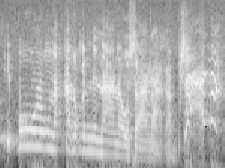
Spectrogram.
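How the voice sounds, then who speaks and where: A sharp, swooping voice of a cheeky male prankster acted by a man in comedy drama. He speaks with a northern Philippine accent, full of teasing exclamations and repeated interjections. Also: high-pitched, wildly swooping pitch, fairly quick, full character voice. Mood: agitated. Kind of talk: Ilocano comedy radio-style drama acting.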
